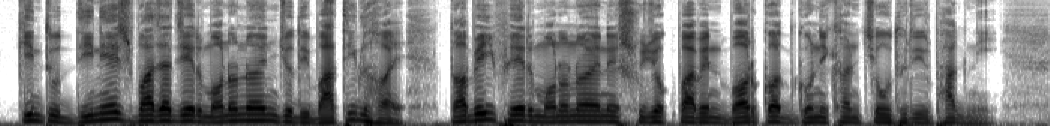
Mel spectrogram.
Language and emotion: Bengali, neutral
